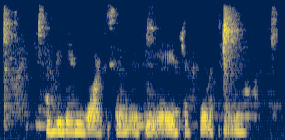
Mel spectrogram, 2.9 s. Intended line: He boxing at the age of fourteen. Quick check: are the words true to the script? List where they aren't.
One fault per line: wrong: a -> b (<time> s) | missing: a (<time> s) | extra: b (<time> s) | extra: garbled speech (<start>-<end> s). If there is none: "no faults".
extra: began (0.5 s)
